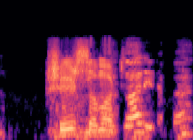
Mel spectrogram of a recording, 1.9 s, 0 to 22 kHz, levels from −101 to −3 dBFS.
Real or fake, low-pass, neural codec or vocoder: real; 7.2 kHz; none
